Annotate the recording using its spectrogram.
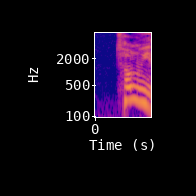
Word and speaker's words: Ptolemy: Ptolemy is spelled with a P, by the way, which is just super fun for dyslexic podcasters, let me tell you.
